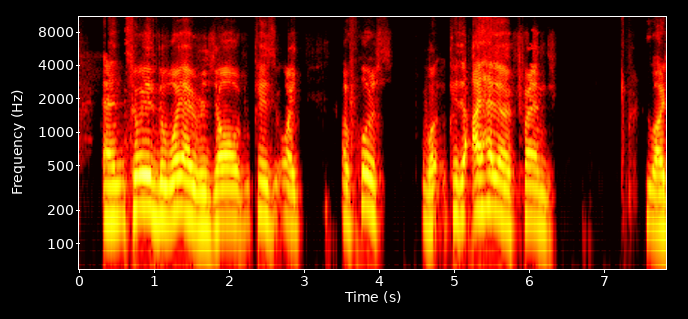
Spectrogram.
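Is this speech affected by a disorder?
Yes: cerebral palsy; mild speech impediment.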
